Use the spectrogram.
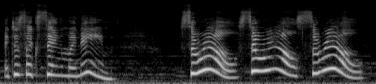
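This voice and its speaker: A woman's voice: very high voice, sing-song, unhurried, fairly bright tone, soft background music, pitched above the performer's own voice, full character voice. A woman voicing a cheeky, bubbly young female character in a story reading, chirpy, playful and singsong. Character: cheeky, bubbly young female cave-dweller who loves her name.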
